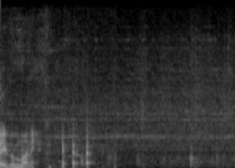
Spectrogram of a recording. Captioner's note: laughs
